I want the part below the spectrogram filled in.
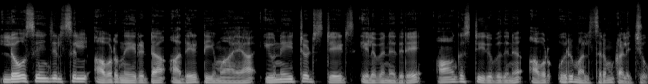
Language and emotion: Malayalam, neutral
